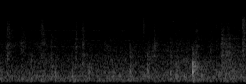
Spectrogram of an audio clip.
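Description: train running on rails

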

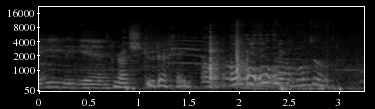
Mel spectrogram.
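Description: domestic cat meowing

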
